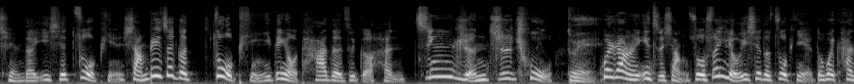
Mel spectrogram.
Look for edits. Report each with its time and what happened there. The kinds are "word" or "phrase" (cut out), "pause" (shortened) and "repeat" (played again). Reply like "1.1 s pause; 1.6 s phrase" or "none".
none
